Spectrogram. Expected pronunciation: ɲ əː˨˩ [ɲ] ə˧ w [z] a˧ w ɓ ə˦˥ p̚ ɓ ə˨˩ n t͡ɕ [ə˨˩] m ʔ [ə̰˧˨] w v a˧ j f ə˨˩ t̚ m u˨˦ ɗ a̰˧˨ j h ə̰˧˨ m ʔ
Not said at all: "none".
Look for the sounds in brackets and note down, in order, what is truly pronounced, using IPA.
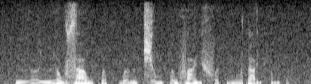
ɲ, z, ə˨˩, ə̰˧˨

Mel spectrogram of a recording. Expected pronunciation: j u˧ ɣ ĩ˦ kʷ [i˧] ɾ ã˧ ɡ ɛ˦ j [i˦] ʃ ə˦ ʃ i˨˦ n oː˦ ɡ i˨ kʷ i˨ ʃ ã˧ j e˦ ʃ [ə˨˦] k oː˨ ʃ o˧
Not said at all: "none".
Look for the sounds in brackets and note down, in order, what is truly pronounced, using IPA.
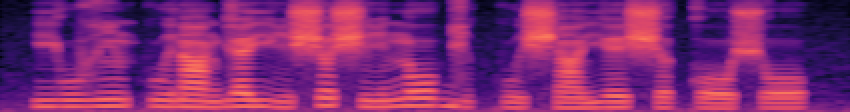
i˧, i˨, ə˨˦

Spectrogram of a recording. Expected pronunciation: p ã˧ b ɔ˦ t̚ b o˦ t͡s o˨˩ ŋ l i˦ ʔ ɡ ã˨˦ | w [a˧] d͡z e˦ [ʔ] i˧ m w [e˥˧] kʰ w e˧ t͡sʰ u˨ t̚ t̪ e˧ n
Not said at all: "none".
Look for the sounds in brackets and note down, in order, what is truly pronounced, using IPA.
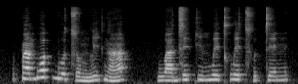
a˧, k, e˧

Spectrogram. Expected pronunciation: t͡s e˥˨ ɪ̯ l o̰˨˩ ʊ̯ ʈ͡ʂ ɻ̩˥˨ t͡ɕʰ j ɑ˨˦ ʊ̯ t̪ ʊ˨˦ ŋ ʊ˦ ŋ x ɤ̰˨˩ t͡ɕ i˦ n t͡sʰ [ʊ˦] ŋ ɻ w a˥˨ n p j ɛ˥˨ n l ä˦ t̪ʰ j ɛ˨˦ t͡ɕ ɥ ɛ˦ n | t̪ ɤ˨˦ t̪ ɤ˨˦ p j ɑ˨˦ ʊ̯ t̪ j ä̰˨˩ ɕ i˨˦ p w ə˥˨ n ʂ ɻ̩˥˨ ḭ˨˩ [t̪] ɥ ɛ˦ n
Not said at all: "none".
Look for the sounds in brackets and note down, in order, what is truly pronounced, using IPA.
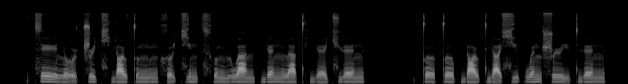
ʊ˨˦, t̪

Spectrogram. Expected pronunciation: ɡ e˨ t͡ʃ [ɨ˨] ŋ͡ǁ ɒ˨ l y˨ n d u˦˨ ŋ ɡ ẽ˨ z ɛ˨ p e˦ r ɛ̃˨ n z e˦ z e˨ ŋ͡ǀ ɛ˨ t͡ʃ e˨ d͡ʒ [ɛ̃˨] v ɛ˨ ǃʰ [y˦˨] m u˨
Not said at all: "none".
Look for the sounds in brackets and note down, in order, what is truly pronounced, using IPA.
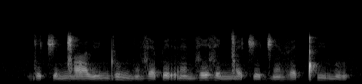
e˨, ɛ̃˨, y˦˨

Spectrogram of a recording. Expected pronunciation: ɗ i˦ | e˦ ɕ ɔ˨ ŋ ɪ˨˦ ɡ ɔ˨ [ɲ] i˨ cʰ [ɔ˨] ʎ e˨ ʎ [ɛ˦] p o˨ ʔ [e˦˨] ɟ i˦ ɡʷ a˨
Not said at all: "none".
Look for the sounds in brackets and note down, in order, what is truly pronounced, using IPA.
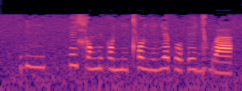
ɲ, ɔ˦˨, ɛ˦, e˦˨

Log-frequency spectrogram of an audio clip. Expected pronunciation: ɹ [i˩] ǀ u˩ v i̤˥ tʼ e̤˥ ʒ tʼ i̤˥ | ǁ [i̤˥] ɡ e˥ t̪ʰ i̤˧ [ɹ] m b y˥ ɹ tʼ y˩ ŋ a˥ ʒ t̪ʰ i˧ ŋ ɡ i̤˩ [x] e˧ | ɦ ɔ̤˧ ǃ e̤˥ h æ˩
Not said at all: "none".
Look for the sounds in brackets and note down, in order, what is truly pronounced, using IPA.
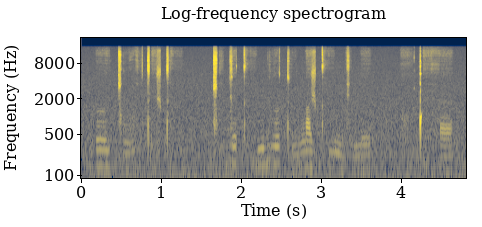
i˧, i̤˥, none, ŋ

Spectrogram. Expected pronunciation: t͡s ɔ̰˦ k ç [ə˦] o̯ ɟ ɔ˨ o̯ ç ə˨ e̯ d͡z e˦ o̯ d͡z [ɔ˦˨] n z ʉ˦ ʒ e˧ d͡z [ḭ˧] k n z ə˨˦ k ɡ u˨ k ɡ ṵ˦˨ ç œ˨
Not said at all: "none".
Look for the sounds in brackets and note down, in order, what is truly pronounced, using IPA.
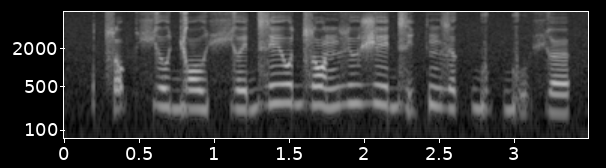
ə˧, ɔ˦˨, ḭ˧

